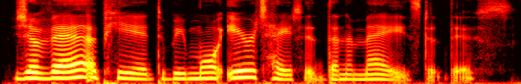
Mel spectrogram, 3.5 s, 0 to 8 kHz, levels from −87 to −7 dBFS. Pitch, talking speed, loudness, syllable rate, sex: 195 Hz, 170 wpm, -19 LUFS, 5.6 syllables/s, female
